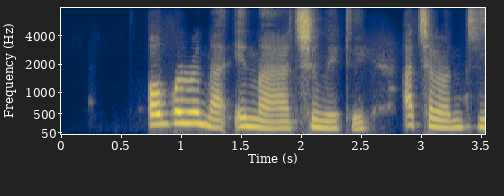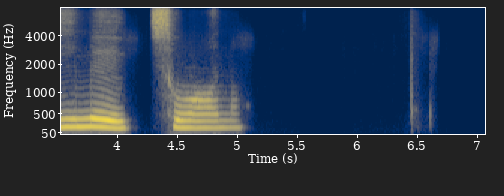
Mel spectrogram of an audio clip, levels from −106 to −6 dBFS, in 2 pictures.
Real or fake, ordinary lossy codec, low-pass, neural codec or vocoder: fake; none; none; codec, 16 kHz, 0.5 kbps, X-Codec, HuBERT features, trained on balanced general audio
